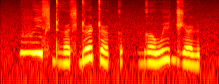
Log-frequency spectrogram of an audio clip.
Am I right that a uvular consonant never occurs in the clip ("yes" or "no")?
yes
